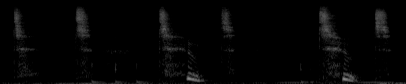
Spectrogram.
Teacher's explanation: back forward on the ridge on the bump and explode it but no voicing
